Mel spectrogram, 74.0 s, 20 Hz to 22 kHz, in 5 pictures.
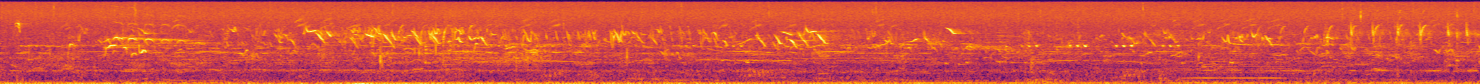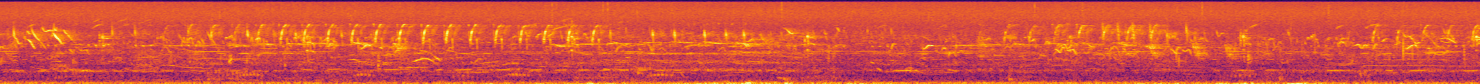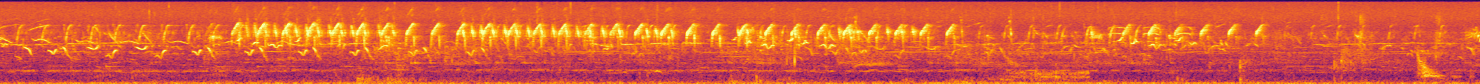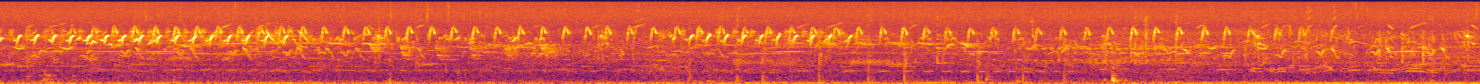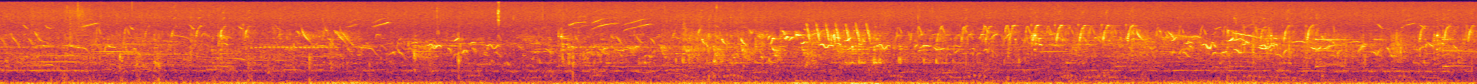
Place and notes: morning birds and voices of people working in the fields somewhere out there....
6 September 2018, 06:15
